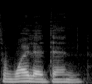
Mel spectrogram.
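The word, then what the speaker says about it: وَلَدًا: First one is waw with the fatha is wa, lam with the fatha is wala. And dal with the alif, with the fatatain, is waladan. Waladan.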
